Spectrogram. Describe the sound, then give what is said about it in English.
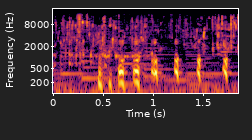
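Cocoa glugs as it is poured into a cup, a quick rhythmic run of short, wet bursts with a hollow, resonant tone, fairly steady in pace and loudness. “Can I interest you in a cup of cocoa? Perhaps with a splash of something stronger? Just say when.”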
